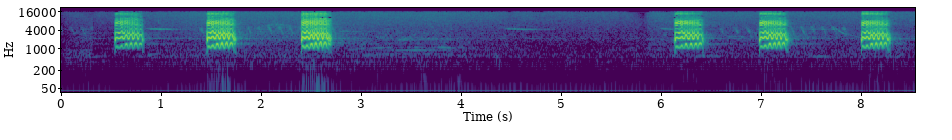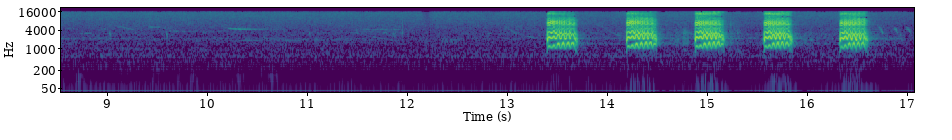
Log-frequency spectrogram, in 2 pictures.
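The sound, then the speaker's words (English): A red-bellied woodpecker gives short, low-pitched rolling chirr calls in spaced bursts, three, then three more, then a quicker run of five, clear with quiet gaps between. “This vocalization sounds more like a low-pitched chirr, chirr, chirr.”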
